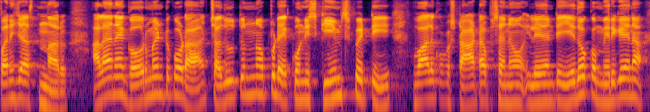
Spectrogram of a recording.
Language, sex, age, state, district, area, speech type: Telugu, male, 18-30, Andhra Pradesh, Vizianagaram, urban, spontaneous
